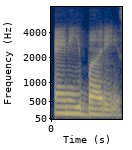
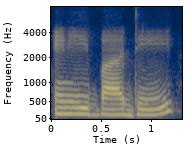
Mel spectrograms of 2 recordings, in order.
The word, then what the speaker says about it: anybody: We also have a flap T, anybody, so not anybody, anybody. It comes in between two vowels, that's why this is happening.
